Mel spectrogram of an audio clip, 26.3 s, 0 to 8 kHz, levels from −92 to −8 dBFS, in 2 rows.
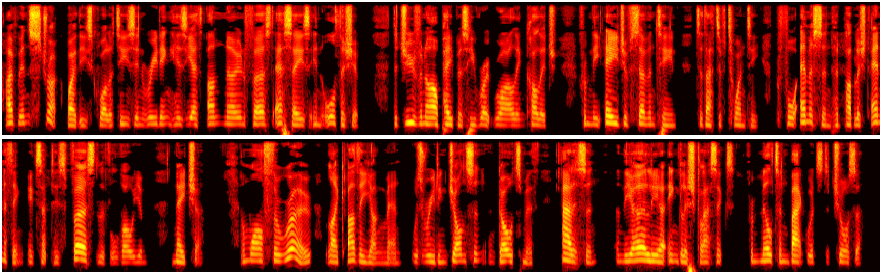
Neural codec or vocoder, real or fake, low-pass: none; real; 7.2 kHz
